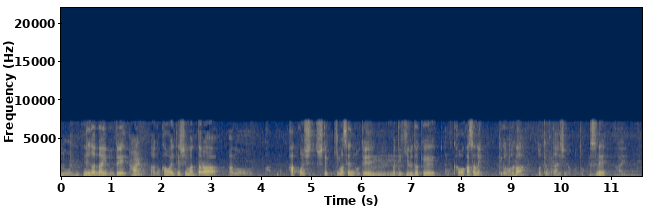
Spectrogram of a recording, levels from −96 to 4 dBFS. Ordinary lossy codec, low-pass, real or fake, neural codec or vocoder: none; 7.2 kHz; fake; vocoder, 22.05 kHz, 80 mel bands, HiFi-GAN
